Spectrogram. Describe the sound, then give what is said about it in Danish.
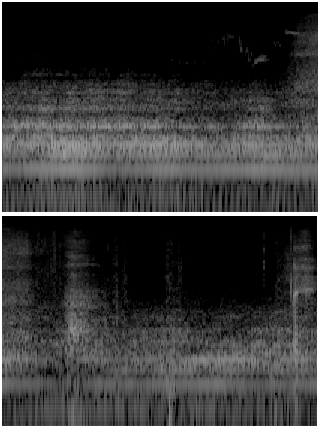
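A helicopter drones steadily, heard from inside a forest, a low continuous engine hum throughout, with a few faint bird chirps and a rush of wind or rustling partway through. “Går ind i skoven, og der er en eller anden flyvemaskine, der synes derovre. En helikopter.”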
